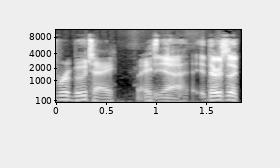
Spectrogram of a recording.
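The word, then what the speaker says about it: Roboute: I'm going to say very American right there. Rebout Guilliman. It's Rebute.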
